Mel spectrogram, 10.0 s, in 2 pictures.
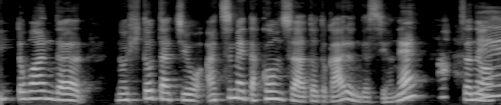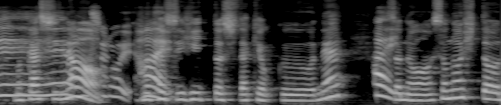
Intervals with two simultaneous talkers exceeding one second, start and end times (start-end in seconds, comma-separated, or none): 4.4-6.8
